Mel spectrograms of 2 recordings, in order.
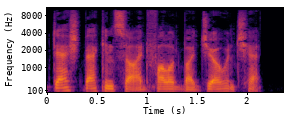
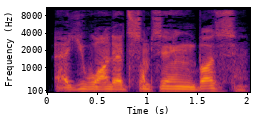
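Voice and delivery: brawny henchman. A narrator's reading. Brawny henchman speaks to boss.

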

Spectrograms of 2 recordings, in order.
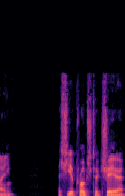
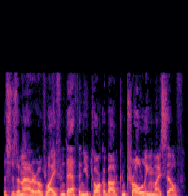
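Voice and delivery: put-on higher, louder indignant child; girl arguing with her father, louder; upset girl; 6 semitones higher, 4 dB louder than usual. A narrator's reading. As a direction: protest hotly, near tears. Angry girl argues with father.

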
